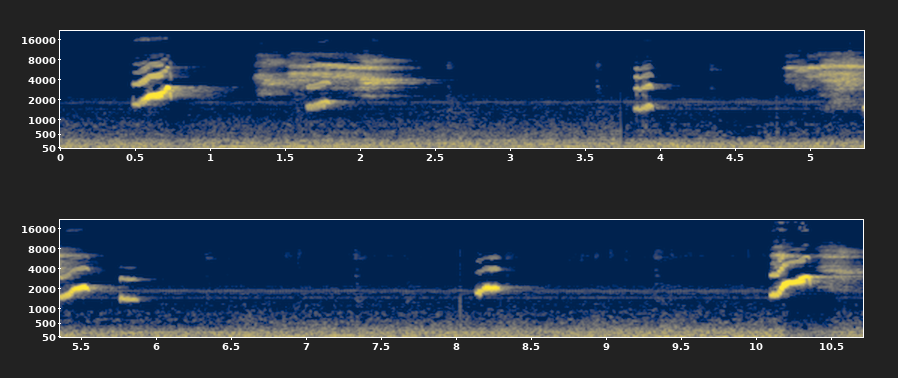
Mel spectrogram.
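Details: Cheerful song of a female cockatiel: loud rising whistles at start and end, with scattered short whistle notes and bursts of rough buzzy chatter between, over a low constant hum.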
